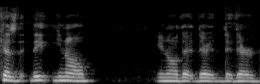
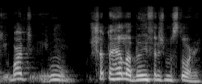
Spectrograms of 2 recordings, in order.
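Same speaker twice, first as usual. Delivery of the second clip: mock snappy voice, full of attitude; 4 semitones higher than usual. Retelling a TV scene where the priest snaps back: imitating a priest with attitude. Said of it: "The father got a little attitude".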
